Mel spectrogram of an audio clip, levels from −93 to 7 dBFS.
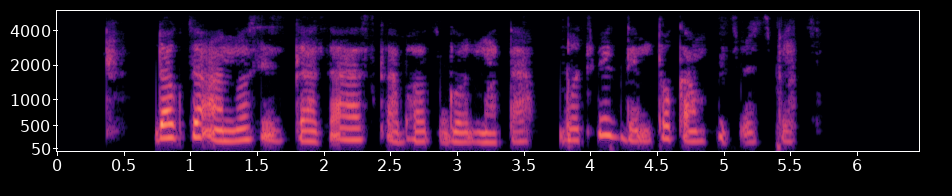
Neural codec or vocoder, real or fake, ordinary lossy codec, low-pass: none; real; none; 5.4 kHz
